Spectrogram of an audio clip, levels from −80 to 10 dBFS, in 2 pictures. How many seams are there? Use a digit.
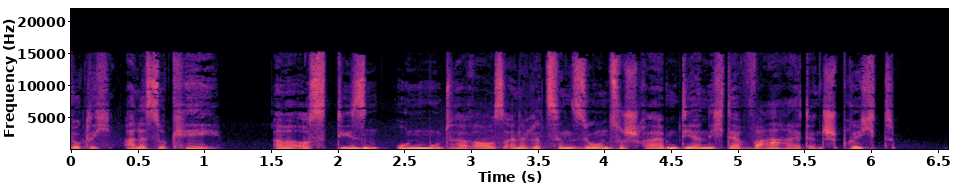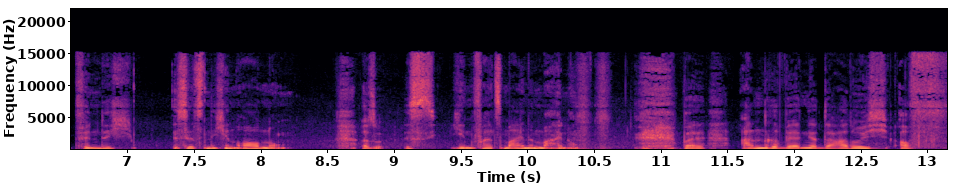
0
